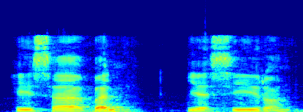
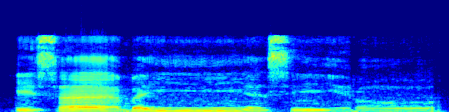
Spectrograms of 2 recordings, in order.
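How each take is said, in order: First: The n is pronounced clearly before the y. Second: The n merges into the following y. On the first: The speaker calls it wrong. "Ini salah ya" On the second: The speaker calls it right. "Jadi melebur ya, dimasukkan"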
